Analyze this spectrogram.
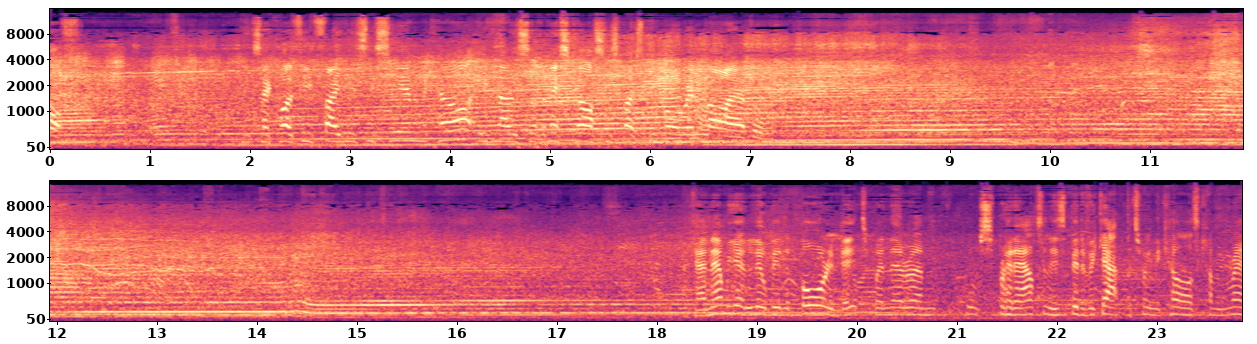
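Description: Racing car engines roar and change pitch as cars speed past on a track.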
